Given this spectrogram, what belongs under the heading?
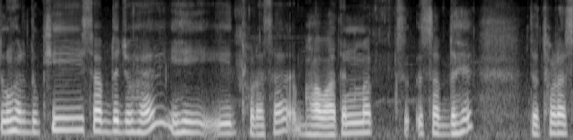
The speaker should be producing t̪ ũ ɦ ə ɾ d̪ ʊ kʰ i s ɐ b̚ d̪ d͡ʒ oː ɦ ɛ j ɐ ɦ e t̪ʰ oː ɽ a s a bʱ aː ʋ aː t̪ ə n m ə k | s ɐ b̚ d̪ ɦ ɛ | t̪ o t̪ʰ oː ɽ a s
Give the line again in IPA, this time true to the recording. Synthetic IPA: t̪ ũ ɦ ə ɾ d̪ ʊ kʰ i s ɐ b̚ d̪ d͡ʒ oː ɦ ɛ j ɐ ɦ i t̪ʰ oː ɽ a s a bʱ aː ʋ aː t̪ ə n m ə k | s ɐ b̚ d̪ ɦ ɛ | t̪ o t̪ʰ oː ɽ a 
